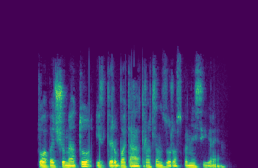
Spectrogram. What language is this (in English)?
Lithuanian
